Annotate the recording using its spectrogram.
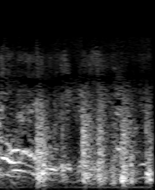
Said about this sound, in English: Reckon I can still handle my fist. Oh, Draddy, looks like he's busted that chair before. You knocked him clean out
